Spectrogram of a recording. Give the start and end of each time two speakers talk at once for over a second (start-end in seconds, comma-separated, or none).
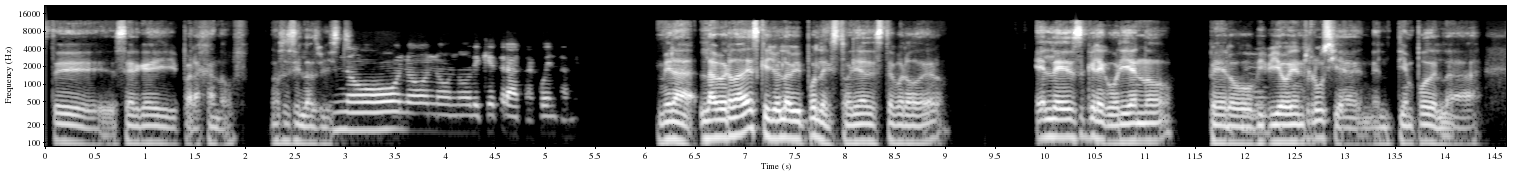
none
